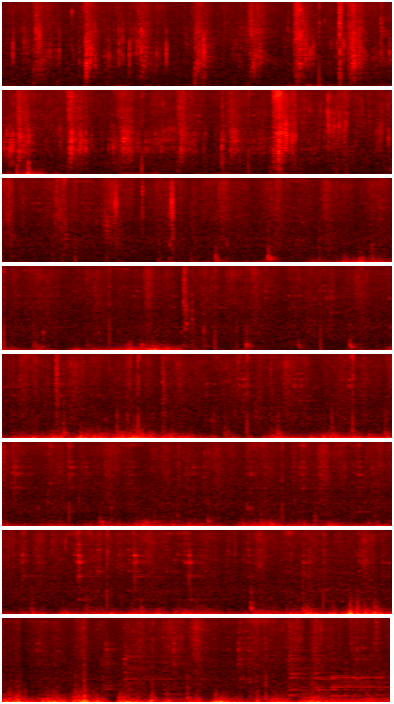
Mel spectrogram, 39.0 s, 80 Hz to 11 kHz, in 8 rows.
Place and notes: Snug Harbor
Leave the cabin on a bitterly cold 5am in the San Juan Islands (Washington). Walk toward the dock, stopping at a loose metal sign. Surprise a sleeping blue heron. Step on a loose board. End on the dock to the gamelan chorus of sailboat riggings in the wind.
